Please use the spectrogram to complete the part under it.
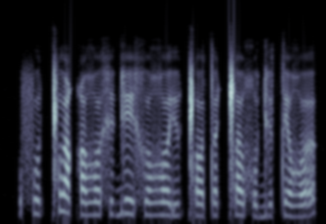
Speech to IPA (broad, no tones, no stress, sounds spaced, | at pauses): f o ǁ o qʷ e ʁʷ ɛ x ɪ ɡ e x u ʁʷ ə ɾʲ u ǁ ɔ t ʌ ǁ ʌ χʷ ɪ ɡʲ o t ɪ ʁʷ ʌ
